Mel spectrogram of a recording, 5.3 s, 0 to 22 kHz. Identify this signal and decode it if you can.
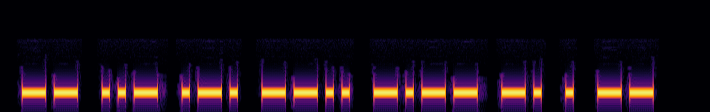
Morse code, heard as a keyed tone, about 20 wpm, 700 Hz. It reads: MURZYNEM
